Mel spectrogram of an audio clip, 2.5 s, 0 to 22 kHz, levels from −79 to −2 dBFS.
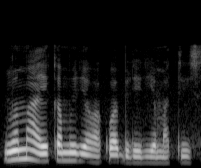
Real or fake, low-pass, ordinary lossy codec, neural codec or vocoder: real; 7.2 kHz; none; none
